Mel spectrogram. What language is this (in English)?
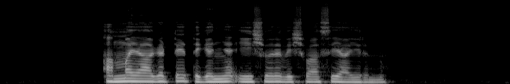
Malayalam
